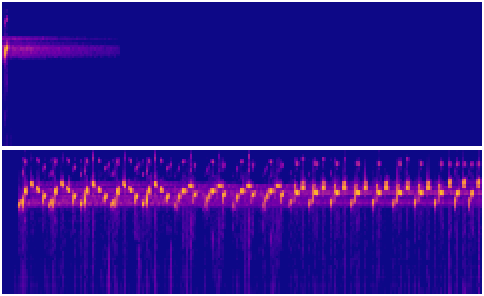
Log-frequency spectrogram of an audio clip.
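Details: Goldfinch song: a short high note, a long silence of about five seconds, then a fast stream of thin, ringing twittered notes repeated in quick rhythm to the end.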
